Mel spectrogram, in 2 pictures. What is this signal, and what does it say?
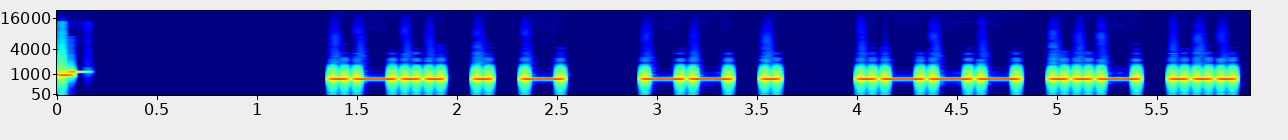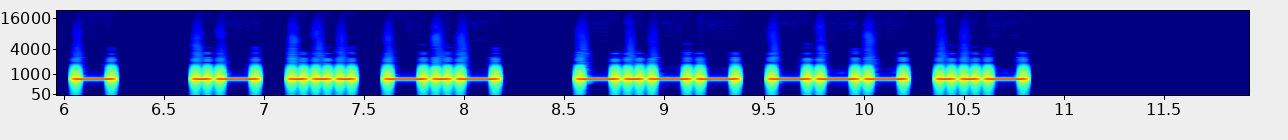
Morse code, heard as a keyed tone, about 20 wpm, 700 Hz. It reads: LET ME JUST ASK YOU
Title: Sets of 5 Words Encore2 20wpm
